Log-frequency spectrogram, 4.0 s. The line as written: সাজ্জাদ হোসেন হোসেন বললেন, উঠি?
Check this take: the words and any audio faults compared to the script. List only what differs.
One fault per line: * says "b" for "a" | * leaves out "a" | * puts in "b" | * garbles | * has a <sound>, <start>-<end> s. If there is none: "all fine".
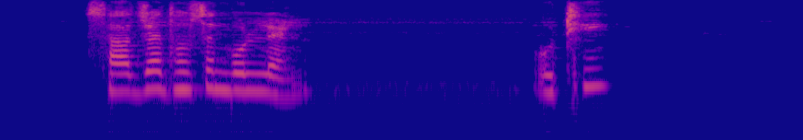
* leaves out "হোসেন"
